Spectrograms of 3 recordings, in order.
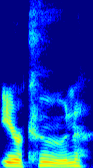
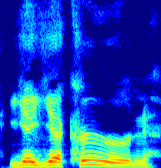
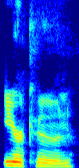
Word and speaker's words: Yyrkoon: And then he has a cousin named Irkun, spelled really cool. It's like, I think it's spelled Yyyrkr, no, Yyyrkoon. So it looks like Yayakern or something like that, but it's Irkun.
